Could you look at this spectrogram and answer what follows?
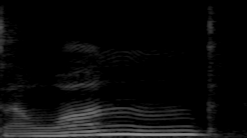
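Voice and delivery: swelling, forceful declaration of desire; insistent demand. Acted. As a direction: push the wanting out loud. Rehearsing the character's objective.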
